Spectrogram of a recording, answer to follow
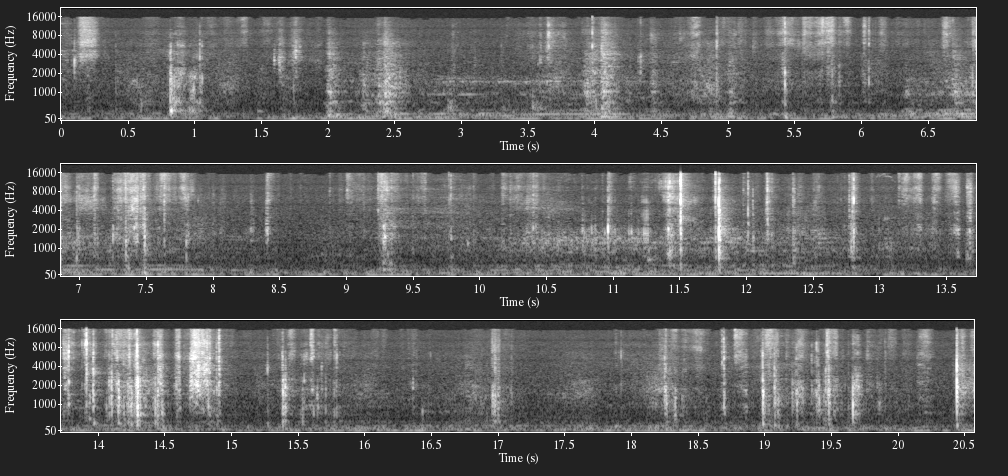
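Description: Paper envelopes and photocards handled by hand: soft rustling with many short clicks and taps as the cards are lifted, slid out and laid down, busiest about halfway through.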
